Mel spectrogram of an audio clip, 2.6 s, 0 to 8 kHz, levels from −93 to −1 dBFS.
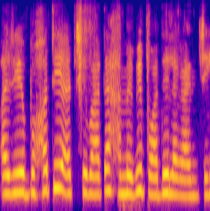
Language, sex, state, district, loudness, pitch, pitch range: Hindi, female, Uttarakhand, Uttarkashi, -14 LUFS, 265 Hz, 250-280 Hz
